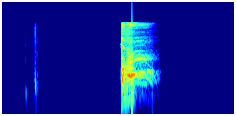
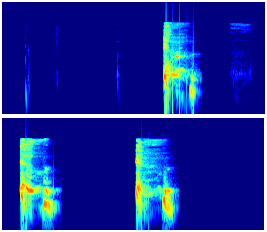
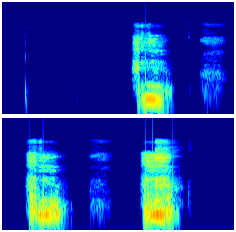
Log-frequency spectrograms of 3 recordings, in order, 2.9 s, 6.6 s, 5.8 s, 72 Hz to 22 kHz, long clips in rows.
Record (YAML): cough_length: 2.9 s
cough_amplitude: 26784
cough_signal_mean_std_ratio: 0.24
three_cough_length: 6.6 s
three_cough_amplitude: 27921
three_cough_signal_mean_std_ratio: 0.28
exhalation_length: 5.8 s
exhalation_amplitude: 20109
exhalation_signal_mean_std_ratio: 0.35
survey_phase: beta (2021-08-13 to 2022-03-07)
age: 45-64
gender: Female
wearing_mask: 'No'
symptom_none: true
smoker_status: Ex-smoker
respiratory_condition_asthma: false
respiratory_condition_other: false
recruitment_source: REACT
submission_delay: 2 days
covid_test_result: Negative
covid_test_method: RT-qPCR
